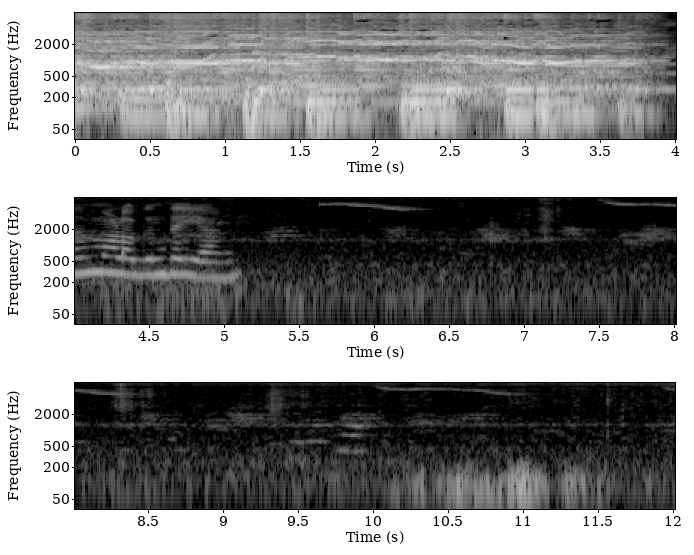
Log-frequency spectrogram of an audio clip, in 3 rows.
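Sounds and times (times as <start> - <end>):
faint bird chirps: 5.1 - 11.2.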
